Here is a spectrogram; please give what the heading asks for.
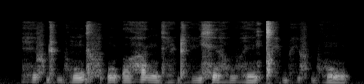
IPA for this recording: ɦ e f ɖ i̤ bʱ ũ ɡʲ ʌ f ʔ ũ ʔ ʌ ɦ a ŋ ɡʱ e̤ ɖʱ i xʲ ã ɦ u ɦ ẽ ǀʰ i̤ bʱ i f bʱ õ ŋ

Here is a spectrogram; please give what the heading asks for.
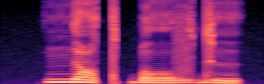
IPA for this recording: n ɛ tˤ ɓ ɔ v d ʏ

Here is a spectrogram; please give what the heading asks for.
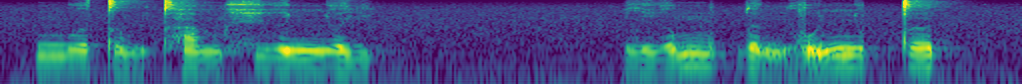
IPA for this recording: m u˧ ə̯ t̪ ə˨˩ m t̪ʰ a˧ m x i˧ ə̯ ɲ ə˧ j | l i˨˦ ə̯ m ə˦˥ p̚ l ə˧˩ n v o̰˧˥ ɲ ə˦˥ p̚ t̪ ə˦˥ t̚

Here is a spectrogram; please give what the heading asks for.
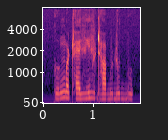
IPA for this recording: k ʊ ŋ ɔ ʈʰ æ vʲ ɛ vʲ ɛ ɖʱ ɑ b u ɖ u d b u

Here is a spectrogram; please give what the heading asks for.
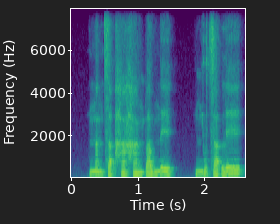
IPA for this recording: n̪ ã˧ n t͡s a˨ ʔ h ã˧ h ã˨˩ ŋ p a˧ w n̪ e˥˧ | ŋ j u˧ t͡s a˨ ʔ l e˦

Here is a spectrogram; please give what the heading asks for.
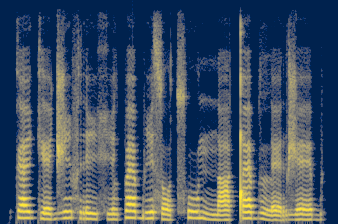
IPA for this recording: k ɛ˧ i̯ kʲ e˨ d͡ʒ i˧ f r i˨ x i˨ l p ɛ˦ b i˧ s o˨ t͡sʰ u˦ nː a˨ ǃ ɛ˦ b lː e˨ r ʒ e˧ b

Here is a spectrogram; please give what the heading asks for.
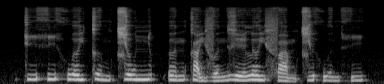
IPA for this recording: k i˨˦ h i˨˦ h w ə˨˦ j k ə̤˨˩ m t͡ɕ ə˧ w ɲ ə˦˥ p̚ ʔ ə˨˦ n k a̰˧˨ j v ə˨˦ n ɣ e˨˦ l ə˧ j f a˧˩ m t͡ɕ ɨ˧ h w ə̤˨˩ n h i˧

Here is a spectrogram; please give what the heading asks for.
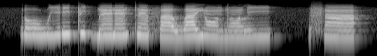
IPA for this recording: ɾ o˨ w i˨˦ ɾ i˦ t i˦˨ ɡ͡b ɛ̃˧ ɾ ɛ̃˦ t ɛ̃˧ f a˨ w a˧ j ɔ̃˨ d ɔ̃˨ l i˧ | s ã˨

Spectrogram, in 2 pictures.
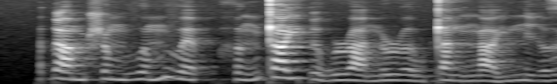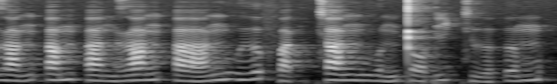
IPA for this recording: ɗ a˨˩ m ʂ ə˨˩ m v ə˨˩˦ m v ɛ˨˩ p̚ h ə˨˩˦ ŋ ʈ a˧ j ɗ ə˨˩˨ w ɹ a˨˩˨ n ɹ ə˨˩˨ w ʈ a˨˩ n ŋ a˨˩˨ j n i˨˩˨ ə̯ ɣ a˨˩˦ ŋ ʔ a˧˥ m ʔ a˨˩ n ɣ a˧˥ ŋ ʔ aː˨˩˦ ŋ v ɨ˧˥ ə̯ f a˨˩ k̚ c a˧ ŋ v ə˨˩˦ ŋ ʈ ɔ˨˩ ɗ i˧˥ c ɨ˨˩˨ ə̯ ʔ ə˧˥ m

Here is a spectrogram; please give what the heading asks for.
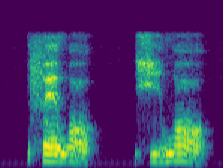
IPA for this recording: f ɛː w ɔ | x i w ɔ

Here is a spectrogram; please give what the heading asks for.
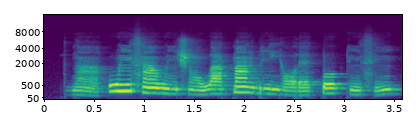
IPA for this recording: d ã˨ | w ĩ˦ s ã˧ w ĩ˨ ʃ ɔ̃˨ w a˨ k͡p ã˧ ɡ͡b i˨ j ɔ˨ ɾ ɛ˨ k͡p o˧ k ĩ˨ s ĩ˨˦

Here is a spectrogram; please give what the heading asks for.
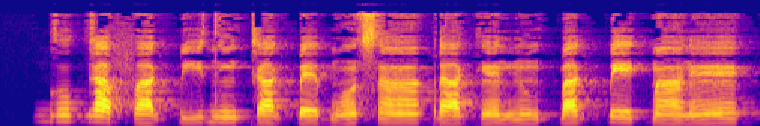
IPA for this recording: ɡ o˦ ɡ a˦˨ f a˨ k͡p i˨˦ d ĩ˧ k a˨ k͡p ɛ˨ b ɔ̃˨˦ s ã˧ | ɾ a˨ k ɛ̃˨ n ũ˨ k͡p a˨˦ k͡p e˦˨ k͡p ã˨ ɾ ɛ̃˨˦

